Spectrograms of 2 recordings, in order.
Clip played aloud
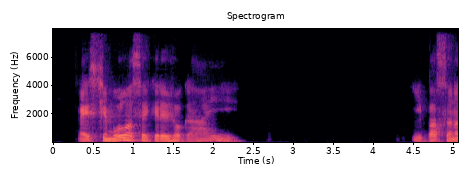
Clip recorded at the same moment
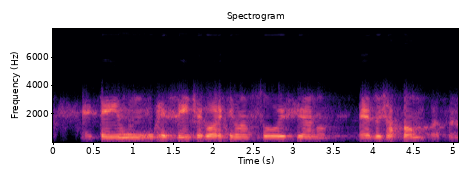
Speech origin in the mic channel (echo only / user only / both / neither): both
